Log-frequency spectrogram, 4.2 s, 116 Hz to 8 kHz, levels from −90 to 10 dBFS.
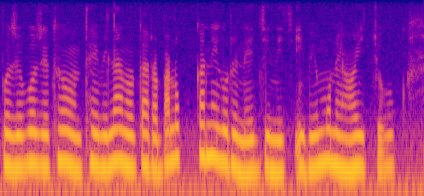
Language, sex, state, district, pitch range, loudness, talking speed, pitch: Chakma, female, Tripura, Unakoti, 205-230 Hz, -10 LUFS, 170 wpm, 215 Hz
